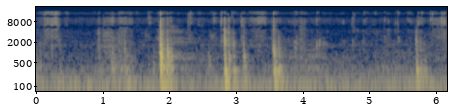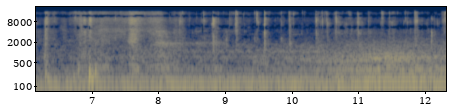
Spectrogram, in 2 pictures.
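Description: A cat chewing shredded wet food from a ceramic plate. The chewing is quiet, and a few sharp clicks and knocks come in the first several seconds.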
